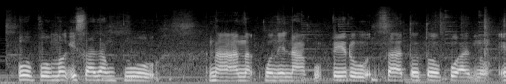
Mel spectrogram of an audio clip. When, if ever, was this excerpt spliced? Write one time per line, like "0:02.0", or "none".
none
